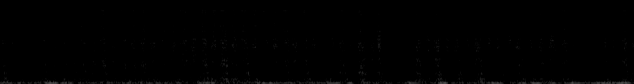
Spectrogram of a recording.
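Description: A light-blue Sharpie felt-tip marker colors in a thin white coloring page on a plastic clipboard with rapid rubbing strokes. The sound is a continuous, dense scratchy rasp with a bright hiss and a low, soft underlying rumble. It pauses briefly twice as the strokes change.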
